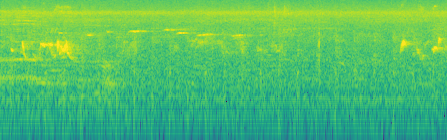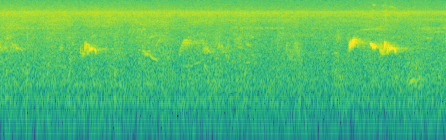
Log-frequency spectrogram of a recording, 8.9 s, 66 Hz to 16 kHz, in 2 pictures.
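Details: Red-whiskered bulbul singing during bulbul trapping on 21 October 2017, a caged decoy bird in vigorous fighting song; short bright warbled phrases recur every one to four seconds over steady background hiss.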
